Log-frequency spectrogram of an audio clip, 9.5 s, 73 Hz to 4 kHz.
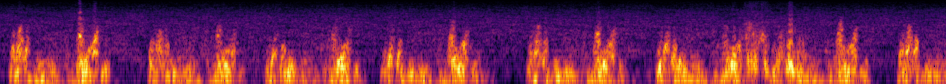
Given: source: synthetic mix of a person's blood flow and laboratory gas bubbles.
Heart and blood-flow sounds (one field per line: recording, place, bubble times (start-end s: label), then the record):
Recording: Doppler ultrasound of blood flow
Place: precordium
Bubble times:
7.43-7.71 s: bubbles
7.76-8.07 s: bubbles
From the record:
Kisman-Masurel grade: 213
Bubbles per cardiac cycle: several, 3 to 8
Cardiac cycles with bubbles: 1 to 10%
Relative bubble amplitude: loud (0.450 to 0.775)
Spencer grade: 1 (occasional bubble signal discernible with the cardiac motion signal, with majority of cardiac periods free of bubbles)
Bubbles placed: only in the low amplitude regions of the cardiac cycle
